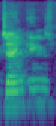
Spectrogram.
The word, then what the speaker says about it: Jenkins: Right, Jenkins.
